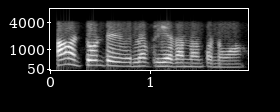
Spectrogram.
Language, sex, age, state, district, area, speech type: Tamil, female, 18-30, Tamil Nadu, Sivaganga, rural, conversation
